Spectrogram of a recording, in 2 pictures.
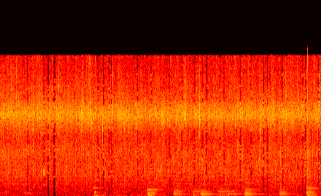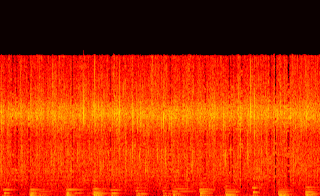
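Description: Salmon fillets frying in oil in an electric skillet: a steady sizzle. A soft run of short pitched notes plays over it.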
